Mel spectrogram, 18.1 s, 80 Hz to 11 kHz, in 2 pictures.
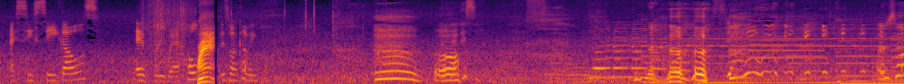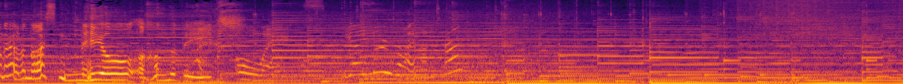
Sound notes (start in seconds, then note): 6.3 chuckling; 15.0 soft guitar music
